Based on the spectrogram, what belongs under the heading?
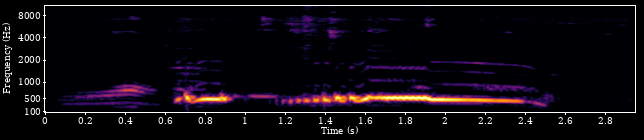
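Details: Barbary dove in vigorous cooing, a lure for doves that are slow to coo: a soft lead-in note, a short clipped coo, then a long throbbing coo sliding gently downward before stopping.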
